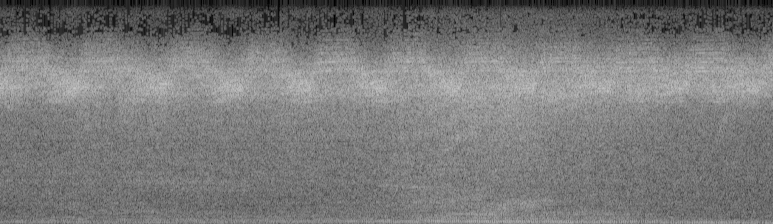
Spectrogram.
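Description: Outdoor background rumble like distant road traffic, swelling to its loudest a little past the middle as if a vehicle passes, then easing, over a steady high hiss.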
